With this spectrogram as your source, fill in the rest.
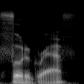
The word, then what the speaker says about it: photograph: When you learn a new word like photograph, you could draw a big circle over foo and small ones over to graph.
